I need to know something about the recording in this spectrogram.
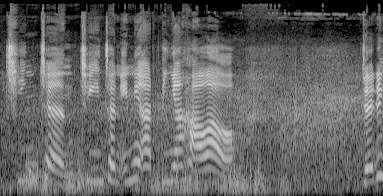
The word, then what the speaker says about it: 清真: Ini bacanya chinchen.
